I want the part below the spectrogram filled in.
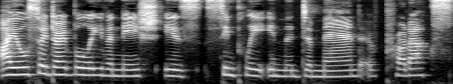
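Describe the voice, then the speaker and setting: A woman speaks at a medium pitch with an Australian accent and fairly even intonation. The recording is very clean, with a silent background. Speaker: business coach. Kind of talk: tutorial. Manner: casual.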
